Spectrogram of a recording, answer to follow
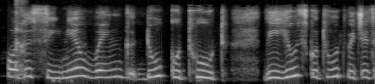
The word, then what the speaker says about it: Kahoot: Actually, I had referred to, I didn't know it was pronounced Kahoot. I was pronouncing it wrong.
